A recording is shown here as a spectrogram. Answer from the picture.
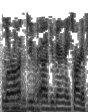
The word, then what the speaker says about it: Laurent Duvernay-Tardif: What's the story of, is it Lawrence Duvernay-Tardif? Is that how you pronounce his name? – Mm-hmm. Yep, Laurent Duvernay-Tardif.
